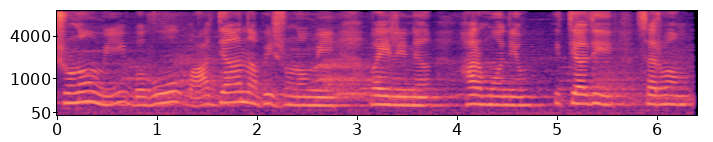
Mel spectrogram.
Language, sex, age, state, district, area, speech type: Sanskrit, female, 45-60, Karnataka, Dakshina Kannada, rural, spontaneous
